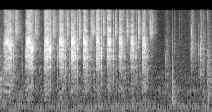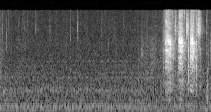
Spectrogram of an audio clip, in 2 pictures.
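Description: Clay bar rubbed back and forth over wet car paint in quick strokes, a scratchy rubbing for about three seconds as it lifts bonded contaminants, then a couple of separate rubs. Near the end, short squirts from a trigger spray bottle wet the panel.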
